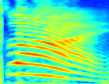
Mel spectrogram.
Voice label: "zai4", mandarin, female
